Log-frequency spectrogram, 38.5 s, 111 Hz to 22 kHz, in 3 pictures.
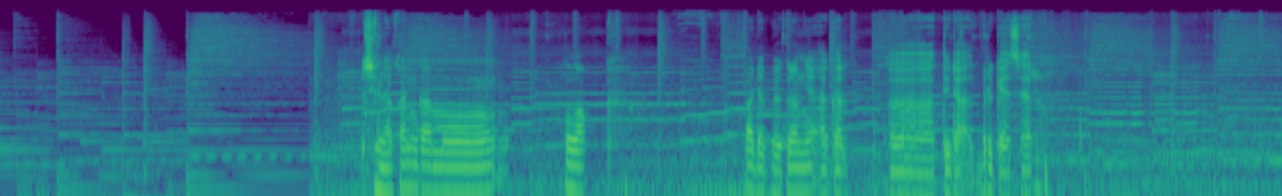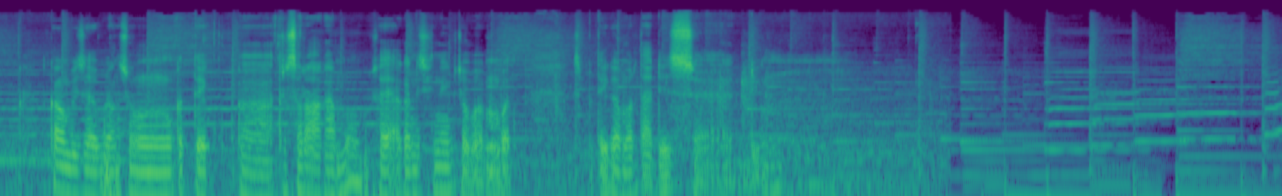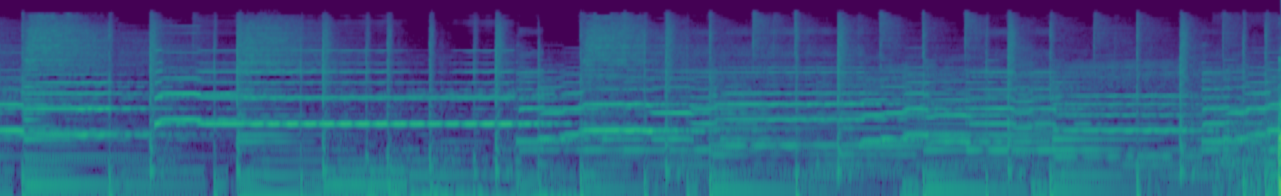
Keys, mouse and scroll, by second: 19.2 shift+s, 20.1 h, 20.5 a, 24.2 shift+click, 28.1 alt+shift+click.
